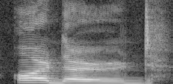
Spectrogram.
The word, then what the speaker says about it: ordered: Order ends with an sound. So the past is pronounced ordered.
